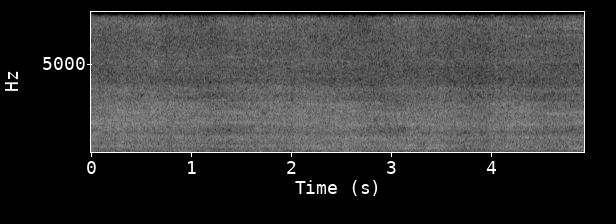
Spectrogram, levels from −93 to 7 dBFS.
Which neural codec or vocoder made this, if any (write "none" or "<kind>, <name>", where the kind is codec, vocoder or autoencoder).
none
